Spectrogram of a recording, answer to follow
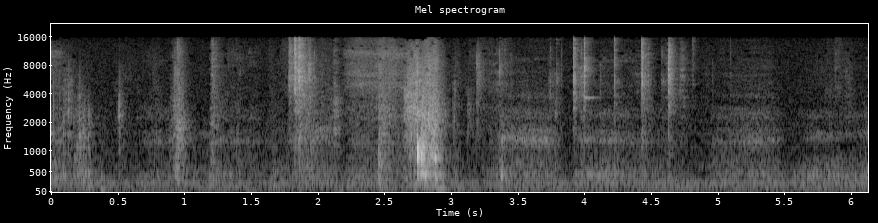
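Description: Handling noise of metal tooling on a metal-topped workbench: scattered light clicks and clinks, with a longer rustle and scrape about halfway through as a steel tape measure is pulled out to measure the shell mill.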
